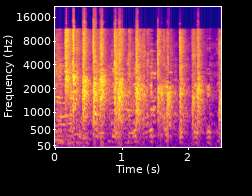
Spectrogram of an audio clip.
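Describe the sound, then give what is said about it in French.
An audience at a home church service applauds for the Lord. Loud, rhythmic bursts of clapping pulse in quick waves, strong and unbroken throughout. “Applaudissez pour le Seigneur.”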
